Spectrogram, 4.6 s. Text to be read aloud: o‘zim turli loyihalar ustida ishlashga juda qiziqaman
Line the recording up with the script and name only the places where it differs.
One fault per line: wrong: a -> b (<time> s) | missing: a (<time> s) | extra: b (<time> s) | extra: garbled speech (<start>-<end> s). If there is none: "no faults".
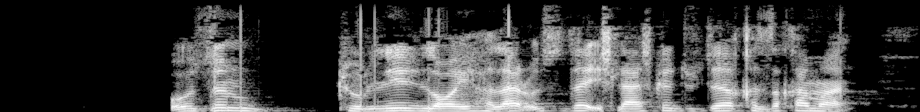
no faults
